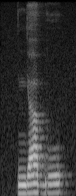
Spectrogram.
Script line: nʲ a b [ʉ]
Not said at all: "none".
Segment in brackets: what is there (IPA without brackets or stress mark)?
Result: u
